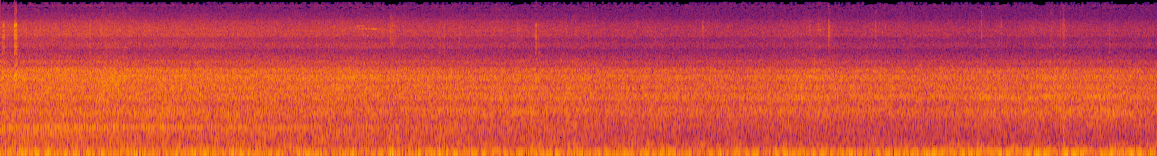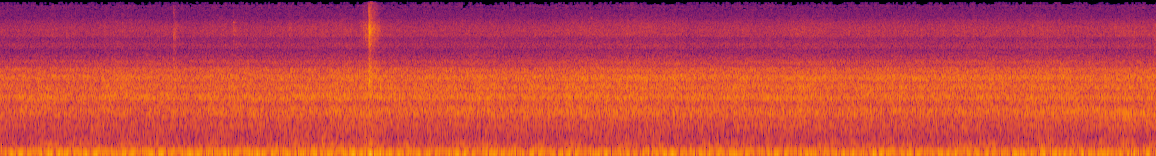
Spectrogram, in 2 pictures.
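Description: Passenger train running at steady speed, heard from inside the carriage: a constant rumble of wheels on the rails and carriage noise. A single short sharp click about two-thirds of the way through.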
